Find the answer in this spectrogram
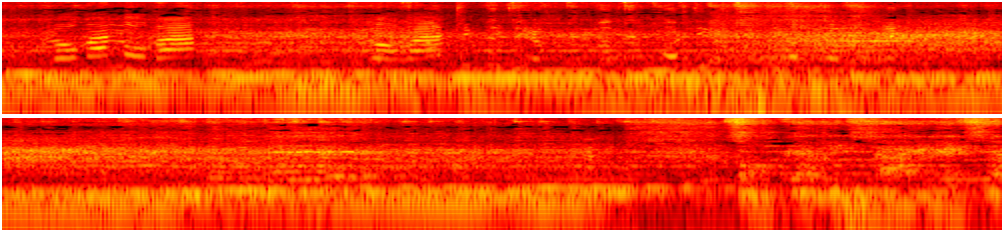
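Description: Music with a singing voice, played loud.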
